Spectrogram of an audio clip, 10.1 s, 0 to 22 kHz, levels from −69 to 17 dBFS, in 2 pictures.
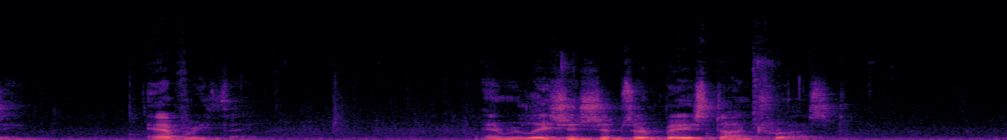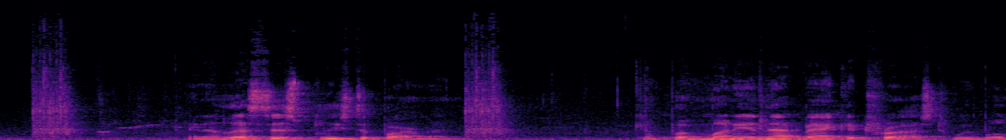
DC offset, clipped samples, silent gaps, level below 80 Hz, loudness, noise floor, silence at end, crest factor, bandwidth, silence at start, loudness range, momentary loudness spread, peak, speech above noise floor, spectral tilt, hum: under 0.1%; under 0.1%; none; -48 dBFS; -21 LUFS; -43 dBFS; 0 s; 18 dB; 19.5 kHz; 0 s; 3 LU; 21 LU; -4 dBFS; 23 dB; -5 dB/octave; none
